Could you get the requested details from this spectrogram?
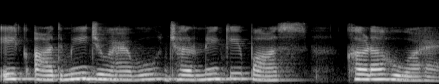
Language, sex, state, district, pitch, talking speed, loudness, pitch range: Hindi, female, Himachal Pradesh, Shimla, 230 Hz, 150 wpm, -15 LUFS, 210-240 Hz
